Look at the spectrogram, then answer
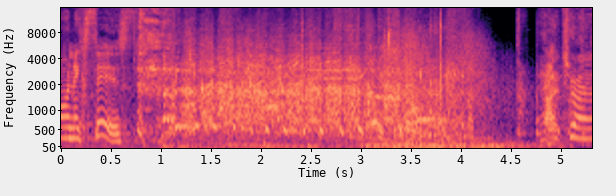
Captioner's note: audience laughing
